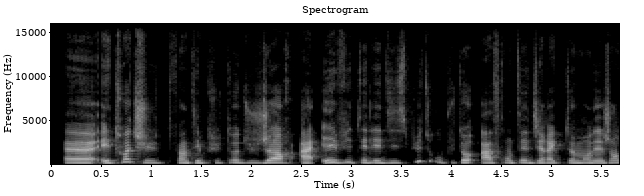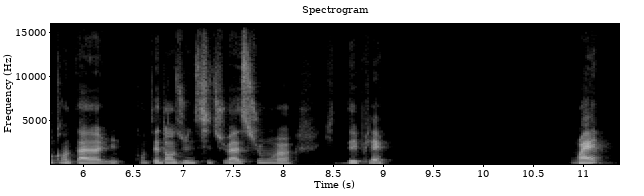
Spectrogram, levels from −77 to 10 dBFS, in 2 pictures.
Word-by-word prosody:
Heu 210 -1 +7
et 210 - +5
toi, 300 +9 +1
tu, 220 -10 -2
enfin, 205 -2 -1
tu 205 - -5
es 200 - +1
plutôt 210 +5 -7
du 205 0 -10
genre 225 +3 +3
à 190 -1 +7
éviter 230 0 -1
les 215 0 -1
disputes 210 - -8
ou 245 - -13
plutôt 235 +4 -1
affronter 205 +2 0
directement 200 0 -1
les 195 -1 0
gens 230 +4 -3
quand 190 -6 -6
tu 190 - -6
as 180 -1 +5
eu 175 +1 -13
quand 190 -1 -18
tu 195 - -2
es - - -1
dans 185 0 -2
une 185 +1 -6
situation, 185 +1 -2
heu, 165 -2 -1 0.3
qui - - -24
te 160 - -39
déplaît? 175 -2 -2 1.8
Ouais. 190 +1 +6
200 Hz, 185 wpm, -24 LUFS, 185-215 Hz, 1.8 s, Heu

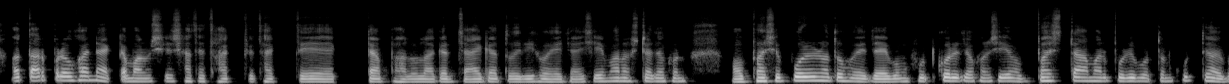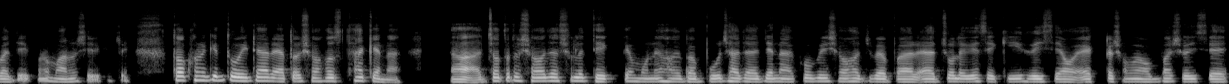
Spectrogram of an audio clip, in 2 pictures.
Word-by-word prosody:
আ - - +5
তারপরেও 180 +1 +2
হয় 195 -1 +2
না 185 - +1
একটা - - -3
মানুষের 140 +1 -3
সাথে 145 -1 -3
থাকতে, 135 0 -6
থাকতে 130 0 -5 0.3
একটা 125 +2 -4 0.2
ভালো 125 0 -2
লাগার 125 0 0
জায়গা 125 +2 0 0.2
তৈরি 125 0 +1
হয়ে 120 -1 0
যায়। 120 0 -3
সেই 145 0 0
মানুষটা 150 0 -1
যখন 145 0 -3 0.6
অভ্যাসে 155 +5 +2
পরিণত 175 -1 +5
হয়ে 140 -2 +1
যায় 130 -1 +4
এবং 135 +1 0
হুট 150 - -2
করে 165 -2 +7
যখন 150 0 -3
সেই 155 -2 +3
অভ্যাসটা 165 +5 -1
আমার 160 0 -1
পরিবর্তন 155 -1 0
করতে 175 -1 -7
হয় 140 -4 +2
বা 130 - +3
যেকোনো 90 - -2
মানুষের 135 +3 -1
ক্ষেত্রে, 165 -2 -11 0.5
তখন 190 +1 +4
কিন্তু 195 0 +2
ওইটা 165 +1 +3
আর 165 - +2
এত 140 - -11 0.2
সহজ 150 0 +1 0.2
থাকে 165 -5 +1
না। 105 - -5 0.6
আ - - +3 0.3
যতটা 165 +2 +1
সহজ 155 0 +3
আসলে 165 -1 +1
দেখতে 135 0 0 0.2
মনে 135 0 0
হয় 135 -1 -1
বা 130 - +4 0.2
বোঝা 140 +2 +2
যায় 130 -1 +2
যে 140 - +4
না, - - +2 0.2
খুবই 145 0 +1
সহজ 140 -1 0
ব্যাপার 125 -1 +2
অ্যা 130 +1 +4
চলে 140 -1 +2
গেছে 140 0 0
কি 130 - -2 0.2
হইছে? 130 0 +1
অ - - 0 0.2
একটা 125 +2 -4
সময় 130 0 -1
অভ্যাস 135 +3 -3
হইছে, 130 -1 0
140 Hz, 170 wpm, -22 LUFS, 130-160 Hz, 0.6 s, করে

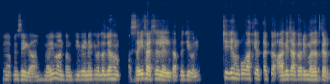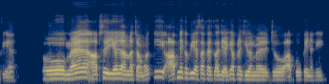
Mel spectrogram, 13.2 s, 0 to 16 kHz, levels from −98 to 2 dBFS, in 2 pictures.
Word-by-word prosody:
आपने 145 +2 -11
सही 140 0 -2
कहा, 115 -2 -5
मैं 130 +1 -11
भी 160 - 0
मानता 145 -6 -3
हूँ 130 - -10
कि 140 +1 -10
कही 145 0 -2
न 145 - -2
कही 150 - -12
मतलब 150 0 -3
जब 155 0 +2
हम 150 -1 -4 0.2
सही 155 +2 +2
फ़ैसला 160 -1 +3
ले 140 -4 +3
लेते 120 +2 -1
है - - 0
अपने 140 - -7
जीवन 135 -3 -5
में, 125 - -17 0.5
चीज़ें 190 -2 0
हमको 170 -1 -4
काफ़ी 160 +1 0
हद 160 - -3
तक 160 +1 -5 0.2
आगे 145 +2 +2
जाकर 150 -1 +1
भी 145 - 0
मदद 140 0 +1
करती 105 - -3
हैं। 105 +1 -11 0.6
तो 160 +2 +2
मैं 195 +6 +7
आपसे 180 +2 +3
यह 170 0 +4
जानना 150 -4 +4
चाहूँगा 145 0 -3
कि 215 +5 -6 0.2
आपने 205 0 +1
कभी 185 -2 0
ऐसा 165 +1 0
फ़ैसला 150 -3 -2
लिया 140 -3 0
है - - 0
कि 160 - -3
अपने 160 -1 -3
जीवन 140 -1 -3
में 130 -1 -3
जो 135 0 -5
आपको 135 +2 -4
कहीं 130 -1 -8
न 125 - -11
कहीं 130 +1 -14
145 Hz, 250 wpm, -23 LUFS, 135-160 Hz, 0.6 s, मैं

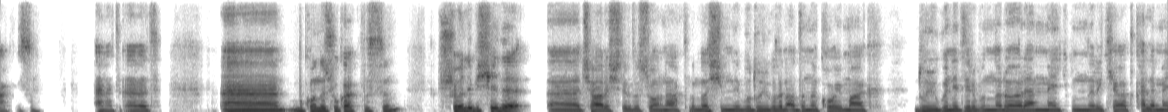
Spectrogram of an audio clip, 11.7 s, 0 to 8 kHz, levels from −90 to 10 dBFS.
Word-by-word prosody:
haklısın. 100 +1 -9 0.6
Evet, 100 -1 -4
evet. 95 -2 -3 0.6
Eee, 100 -1 +6
bu 125 - -1
konuda 140 +2 +3
çok 150 +3 -3
haklısın. 145 - -1 0.3
Şöyle 150 +2 +4
bir 150 - +1
şey 155 +2 +3
de, - - +4 0.2
eee, 100 -2 0
çağrıştırdı 95 0 -1
sonra 95 0 -3
aklımda. 95 +3 -3
Şimdi 105 -4 -2
bu 105 -1 -1
duyguların 105 0 -1
adını 100 0 -1
koymak, 100 -1 -2 0.3
duygu 105 -1 +1
nedir 100 0 -1
bunları 100 0 -1
öğrenmek, 100 -1 -1
bunları 100 0 -2
kâğıt 100 0 -5
kaleme 100 0 -2
100 Hz, 145 wpm, -19 LUFS, 100-105 Hz, 0.6 s, Eee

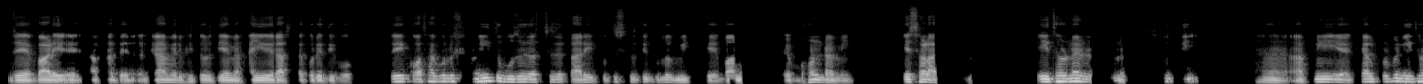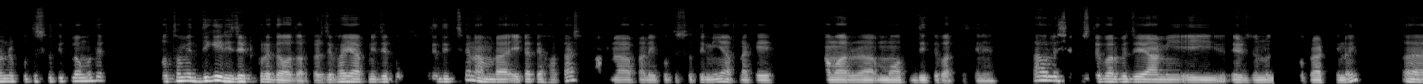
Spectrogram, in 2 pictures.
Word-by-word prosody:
যে 105 - +5 0.2
বাড়ির 105 0 +5 0.3
আপনাদের 100 +1 -3 0.2
গ্রামের 105 -1 +1
ভিতর 105 0 -1
দিয়ে 105 0 +3
আমি 100 - +3
হাইওয়ে 100 +1 +4
রাস্তা 95 +1 -5
করে 100 -1 +1
দিবো। 90 -1 -4 0.4
তো - - -56
এই 135 - +4
কথাগুলো 135 +4 +1
শুনেই 140 +4 +3
তো - - +6
বুঝা 125 0 +4
যাচ্ছে 120 +1 -2
যে 115 - -1
তার 105 0 0
এই 110 - -2
প্রতিশ্রুতিগুলো 110 0 -5
মিথ্যে 100 -2 -3
বা 100 - +1
হচ্ছে 100 - -8 0.2
ভণ্ডামি। 105 -6 +1 0.6
এছাড়া, 115 -1 +3 1.1
এই 125 - +8
ধরনের 135 +1 +6 0.3
মানে 105 +1 -1
প্রতিশ্রুতি - - -9 0.7
হা 105 -1 0 0.3
আপনি 115 +5 0 0.2
এ - - +2
খেয়াল 125 +1 +1
করবেন, 140 +2 +1
এই - - +1
ধরনের 135 0 +3
প্রতিশ্রুতিগুলো 145 +4 -4
আমাদের 165 +3 0 0.6
প্রথমের 160 +4 +3
দিকেই 180 +3 +8
রিজেক্ট 135 0 +4
করে 120 -1 +3
দেওয়া 95 -2 +5
দরকার 90 +2 -4
যে, 115 - +2
ভাই 130 - +5
আপনি 120 +1 -4
যে 130 - +3
প্রতিশ্রুতি - - -16
দিচ্ছেন, 130 +10 -2
আমরা 120 -1 +3
এইটাতে 120 0 -1
হতাশ। 170 - -4 0.2
আমরা 110 - -6
আপনার 105 0 -6
এই - - -4
প্রতিশ্রুতি 110 +1 -8
নিয়ে 125 +3 +1
আপনাকে 105 -1 -3 0.7
আমার 110 -1 +3 0.4
মত 100 -1 +2 0.2
দিতে 100 -1 0
পারতেছি 90 - -8
নে। 80 - -3 0.4
তাহলে 190 -1 +3
সে - - -17
বুঝতে 135 -1 -8
পারবে 125 -1 +2
যে 120 - +4 0.2
আমি 110 0 +1 0.2
এই 105 0 +3 0.4
এর 105 - +1
জন্য 105 0 +2
যোগ্য - - -26
প্রার্থী 100 0 -1
নই। - - +2 0.5
আ - - +4
115 Hz, 165 wpm, -21 LUFS, 105-130 Hz, 1.1 s, এই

